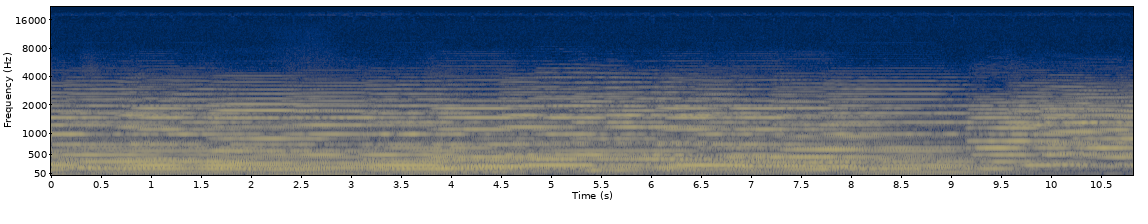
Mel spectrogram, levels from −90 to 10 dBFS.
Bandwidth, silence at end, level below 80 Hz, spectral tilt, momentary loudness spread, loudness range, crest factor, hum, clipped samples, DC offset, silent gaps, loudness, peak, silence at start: 7.2 kHz; 0 s; -42 dBFS; -8.5 dB/octave; 4 LU; 2 LU; 12 dB; none; under 0.1%; under 0.1%; none; -21 LUFS; -8 dBFS; 0 s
